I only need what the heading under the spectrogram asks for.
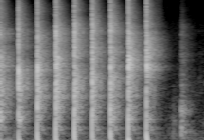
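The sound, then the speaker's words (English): A quick, even run of about eight sharp hand claps, made to sync recording tracks, loud and crisp, followed by a couple of softer trailing claps as the rhythm falls apart. No one speaks. “We clap to sync things up now because I'm too lazy to do three-track editing.”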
